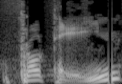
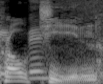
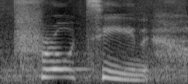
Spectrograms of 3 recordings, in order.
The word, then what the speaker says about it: protein: hear around yes okay protein protein with a stress at the onset at the beginning protein okay I heard you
